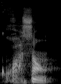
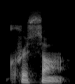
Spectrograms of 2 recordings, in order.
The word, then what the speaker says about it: croissant: In American English, we do not say croissant. That's French. In English, American English, we say croissant.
